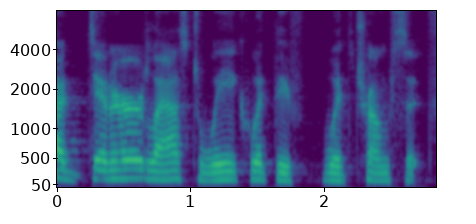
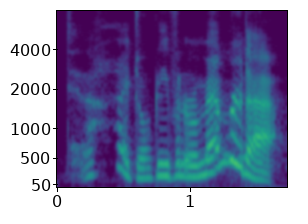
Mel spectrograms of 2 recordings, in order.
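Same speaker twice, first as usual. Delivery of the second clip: higher mock-innocent reply; baffled protest; 6 semitones higher than usual. Answering his angry girlfriend, high retold bafflement. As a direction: wonder aloud, pitched up in disbelief.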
